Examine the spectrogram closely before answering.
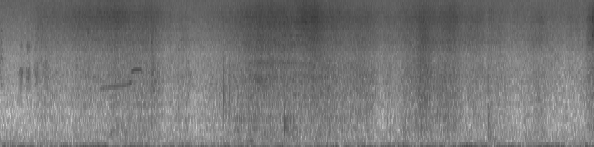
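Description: Bedding rustles as a man turns over in bed.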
